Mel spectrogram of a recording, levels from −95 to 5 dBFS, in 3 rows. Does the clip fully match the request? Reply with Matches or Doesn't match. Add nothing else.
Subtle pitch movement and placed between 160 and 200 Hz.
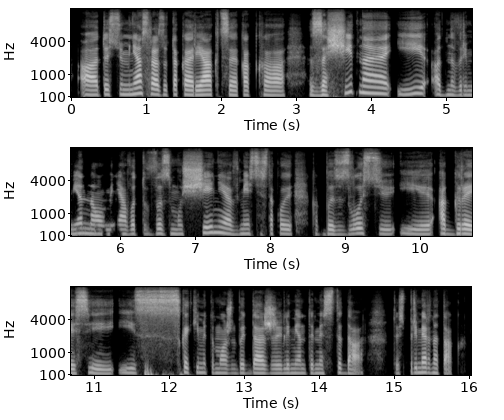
Matches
